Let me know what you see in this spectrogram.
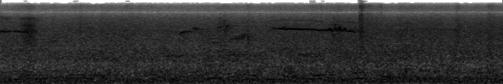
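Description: Outdoor ambience: a steady background hiss with a few short, high whistled bird calls, one about two seconds in and a longer one around three seconds in.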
